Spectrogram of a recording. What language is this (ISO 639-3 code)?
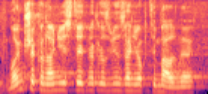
pol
